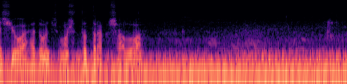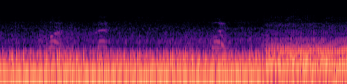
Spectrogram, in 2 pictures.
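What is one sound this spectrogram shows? A motorcycle engine idles with a deep steady rumble.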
